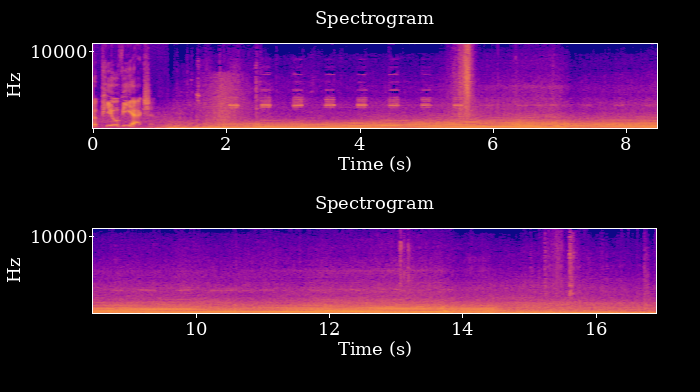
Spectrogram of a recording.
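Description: A car engine revs up and shifts through gears as the car accelerates.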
